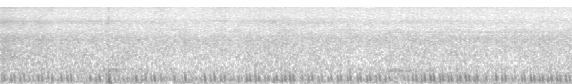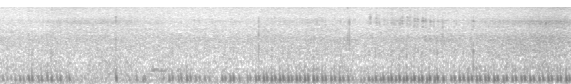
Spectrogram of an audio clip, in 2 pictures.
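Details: Pet cat seeking to sleep on its owner's bed gives a continuous low purr, a rapid pulsed rumble that grows louder toward the end, with faint room noise behind.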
